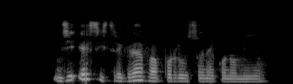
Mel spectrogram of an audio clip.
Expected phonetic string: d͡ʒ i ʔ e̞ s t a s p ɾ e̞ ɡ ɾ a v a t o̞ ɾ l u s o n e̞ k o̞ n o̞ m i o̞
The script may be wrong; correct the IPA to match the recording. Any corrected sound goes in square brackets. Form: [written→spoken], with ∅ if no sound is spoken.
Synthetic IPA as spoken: d͡ʒ i ʔ e̞ s t [a→i] s [p→t] ɾ e̞ ɡ ɾ a v a [t→p] o̞ ɾ l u s o n e̞ k o̞ n o̞ m i o̞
